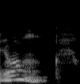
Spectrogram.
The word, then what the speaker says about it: wrong: 자, W하고 R이 붙어 있으면요. W가 묵음이에요. 이게 소리 없어요. 그래서 wrong 발음만 나죠. something is wrong. 우 발음 안 나요.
